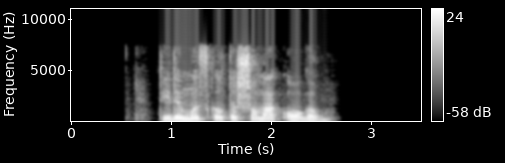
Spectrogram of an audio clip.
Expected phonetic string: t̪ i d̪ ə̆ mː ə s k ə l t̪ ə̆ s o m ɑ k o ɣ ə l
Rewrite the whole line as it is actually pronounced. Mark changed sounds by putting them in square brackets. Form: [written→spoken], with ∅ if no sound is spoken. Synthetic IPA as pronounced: t̪ i d̪ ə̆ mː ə s k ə l t̪ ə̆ [s→ʃ] o m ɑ k o ɣ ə l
